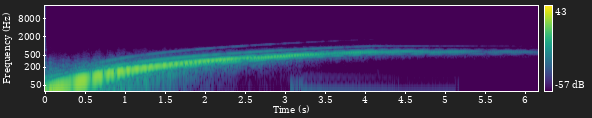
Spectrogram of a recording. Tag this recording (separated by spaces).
effect efx free fx lift lift-off sfx sound sound-design take-off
